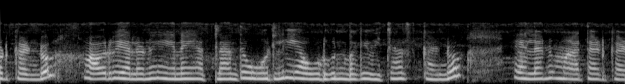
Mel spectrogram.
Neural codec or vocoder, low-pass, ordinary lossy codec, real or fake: vocoder, 22.05 kHz, 80 mel bands, HiFi-GAN; 7.2 kHz; none; fake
